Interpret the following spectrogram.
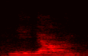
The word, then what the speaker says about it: yuan: I actually have a Chinese coin, yuan, is how you pronounce it.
